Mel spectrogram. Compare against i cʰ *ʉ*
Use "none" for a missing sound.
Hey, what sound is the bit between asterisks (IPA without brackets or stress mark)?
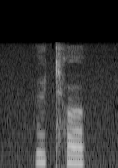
ə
